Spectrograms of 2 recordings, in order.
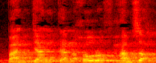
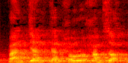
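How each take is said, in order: Both takes have the same delivery.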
